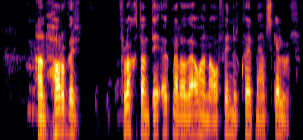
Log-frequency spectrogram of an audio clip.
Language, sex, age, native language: Icelandic, male, 40-49, Icelandic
